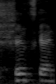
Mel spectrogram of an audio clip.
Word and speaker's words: Shinsuke: Shin. Ski? Close. Very So close. close yet so far. His name is Shinsuke Nakamura.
